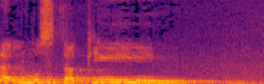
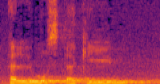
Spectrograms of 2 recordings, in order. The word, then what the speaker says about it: المستقيم: إذن اهدنا الصراط المستقيم، قي قي قي، وليس المستكيم.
